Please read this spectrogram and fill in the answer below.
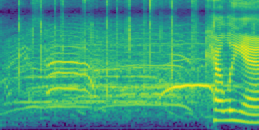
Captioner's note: crowd cheering and clapping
